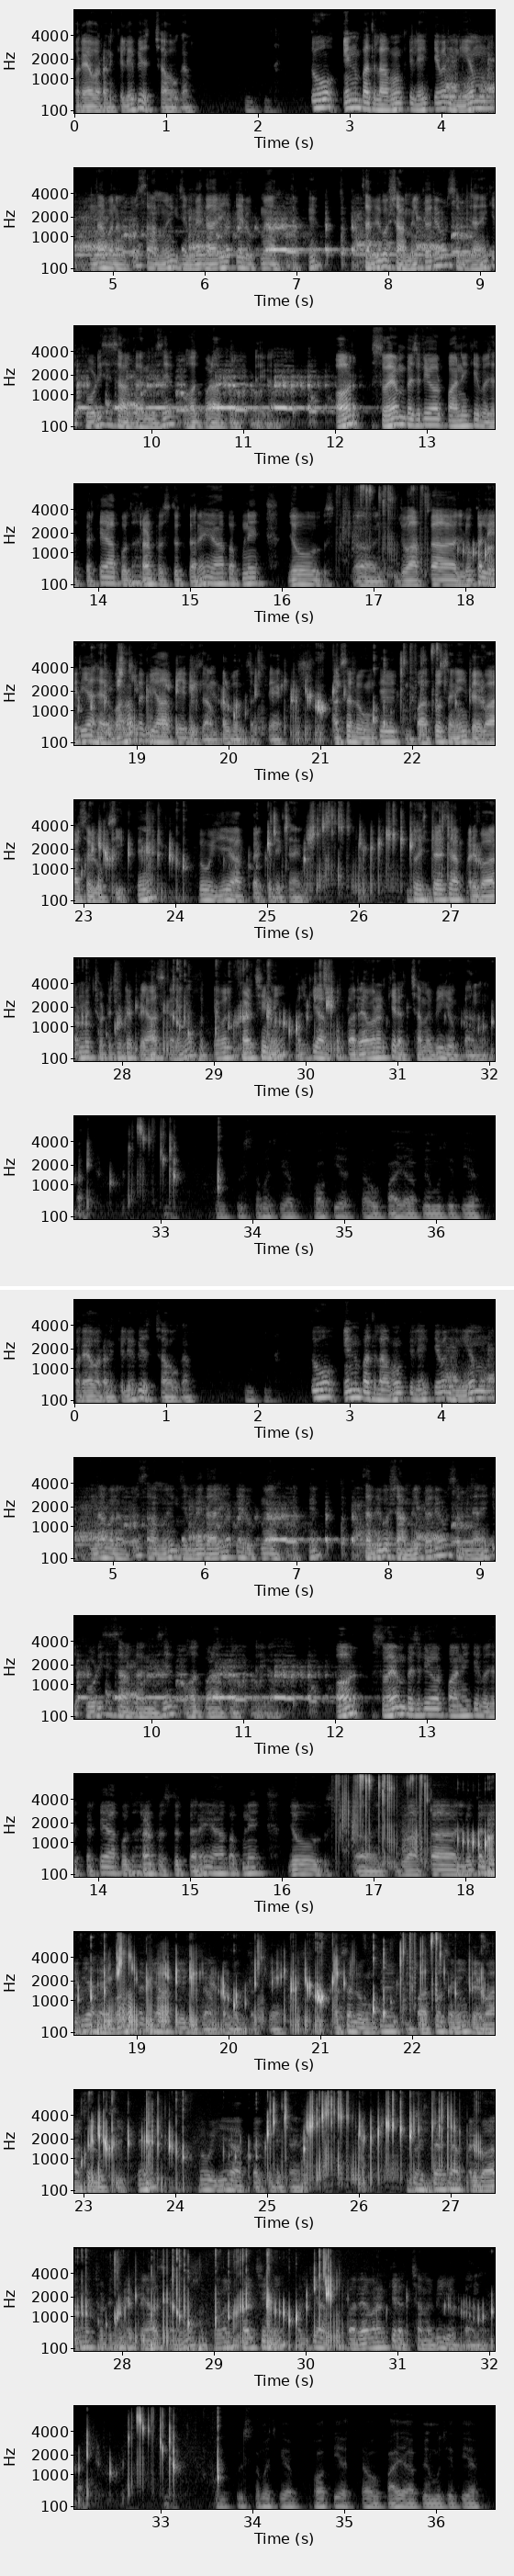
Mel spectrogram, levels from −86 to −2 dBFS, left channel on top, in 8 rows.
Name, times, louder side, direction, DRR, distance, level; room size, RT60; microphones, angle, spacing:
voice 1, 0.0-1.3 2.6-7.2 7.7-11.4 12.0-23.8 24.3-25.4 26.6-32.0, left 2 dB, 70° left, 0.7 m, -36 dB
sound 1, 4.0-12.3, left 4 dB, 30° left, 0.5 m, -36 dB
sound 2, 16.5-17.6 17.9-30.5 30.8-31.1 31.5-33.2 33.6-33.7, right 11 dB, 85° right, 0.3 m, -30 dB
voice 2, 33.6-36.5, right 2 dB, 30° right, 0.5 m, -44 dB
3.4 x 2.0 x 2.7 m
head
